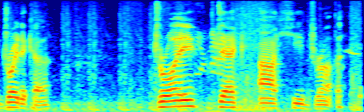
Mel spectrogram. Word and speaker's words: Droideka: how to pronounce droidica he says it like droid dica which is obviously wrong and i say it like droidica droi deck ahidron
